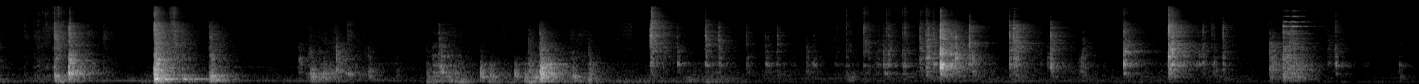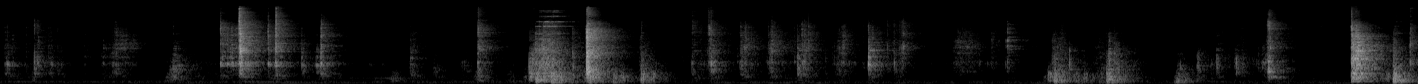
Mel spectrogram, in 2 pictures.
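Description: Irregular clicks, knocks and clunks of a Riwall RECS 2040 electric chainsaw and a spanner being handled on a wooden workbench while the saw's sprocket cover is unbolted and lifted off.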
